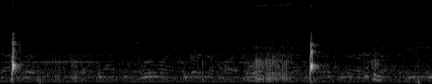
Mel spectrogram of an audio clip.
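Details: Dual hiccups: two sharp, abrupt hiccup sounds about three seconds apart over faint room noise.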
